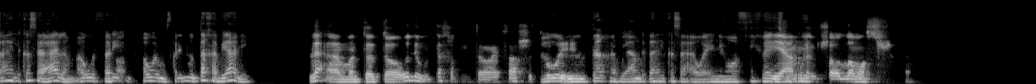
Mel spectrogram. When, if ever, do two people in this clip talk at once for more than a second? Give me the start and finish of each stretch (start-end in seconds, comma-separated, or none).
none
